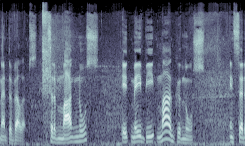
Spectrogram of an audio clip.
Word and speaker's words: Magnus: you're doing classical pronunciation it's okay to do a gn as written magnus you can even release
